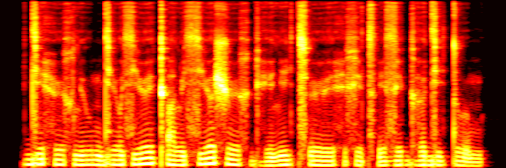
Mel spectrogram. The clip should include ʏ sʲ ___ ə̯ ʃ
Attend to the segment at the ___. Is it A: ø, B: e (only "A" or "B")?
A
